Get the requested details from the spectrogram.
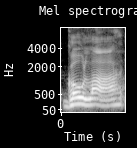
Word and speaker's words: golah: The exile word is golah in the Hebrew, and then I deported is galah in Hebrew for I deported.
